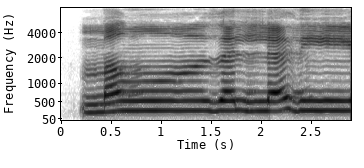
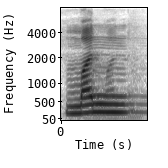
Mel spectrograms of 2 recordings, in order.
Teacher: آپ نے نون کی آواز کو کلیئر نہیں پڑھنا، چھپانا ہے ناک میں ود غنہ، ٹھیک ہے، یعنی آپ کی جو زبان ہے وہ کہیں پر بھی منہ کے اندر کے حصے میں کسی جگہ سے بھی اٹیچ نہیں ہو رہی۔ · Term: اخفا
